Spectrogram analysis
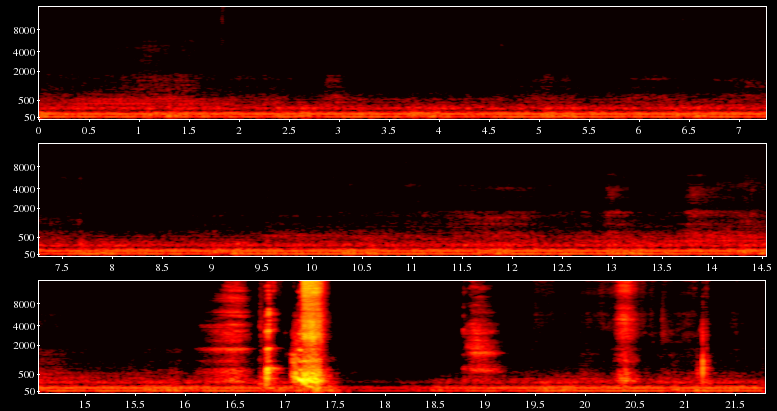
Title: Catching sneezes in my hands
